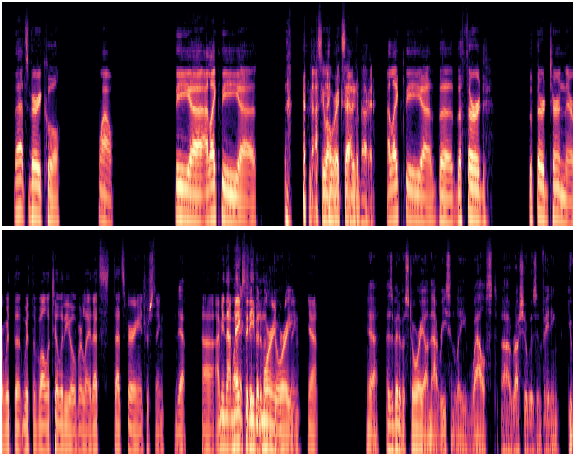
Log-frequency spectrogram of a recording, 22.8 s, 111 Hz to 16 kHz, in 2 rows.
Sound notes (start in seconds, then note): 5.7 laughs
